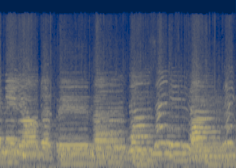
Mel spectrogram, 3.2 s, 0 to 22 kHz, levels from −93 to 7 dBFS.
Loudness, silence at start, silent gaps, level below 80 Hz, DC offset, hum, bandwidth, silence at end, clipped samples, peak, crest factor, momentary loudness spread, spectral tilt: -22 LUFS; 0 s; none; -40 dBFS; under 0.1%; none; 17 kHz; 0 s; under 0.1%; -6 dBFS; 16 dB; 4 LU; -6.5 dB/octave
